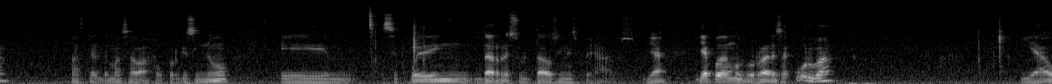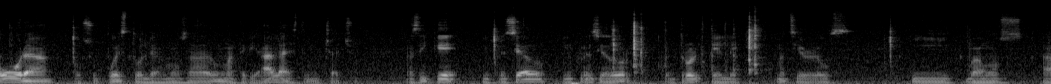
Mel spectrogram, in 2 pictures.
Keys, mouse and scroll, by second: 1.8-2.5 scroll up 1, 2.8 right click, 3.4 right click, 4.4 x, 4.7 click, 6.4-8.3 drag, 8.3 middle click, 9.0-9.7 scroll down 3, 9.7-10.1 scroll up 2, 10.4 shift+middle click, 11.7 shift+middle click, 12.7 shift+right click, 14.8 right click, 15.9 shift+right click, 17.1 ctrl+shift+l, 17.8 ctrl+l, 17.9 ctrl+Down, 18.3 ctrl+Return, 19.3-19.7 scroll down 2, 19.8 shift+click, 20.6-21.0 shift+scroll down 3.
